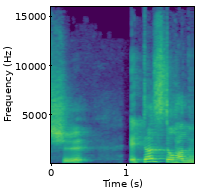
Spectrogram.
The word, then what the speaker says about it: 食: But in Mandarin, the word sick, this verb over here, it's pronounced shi.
